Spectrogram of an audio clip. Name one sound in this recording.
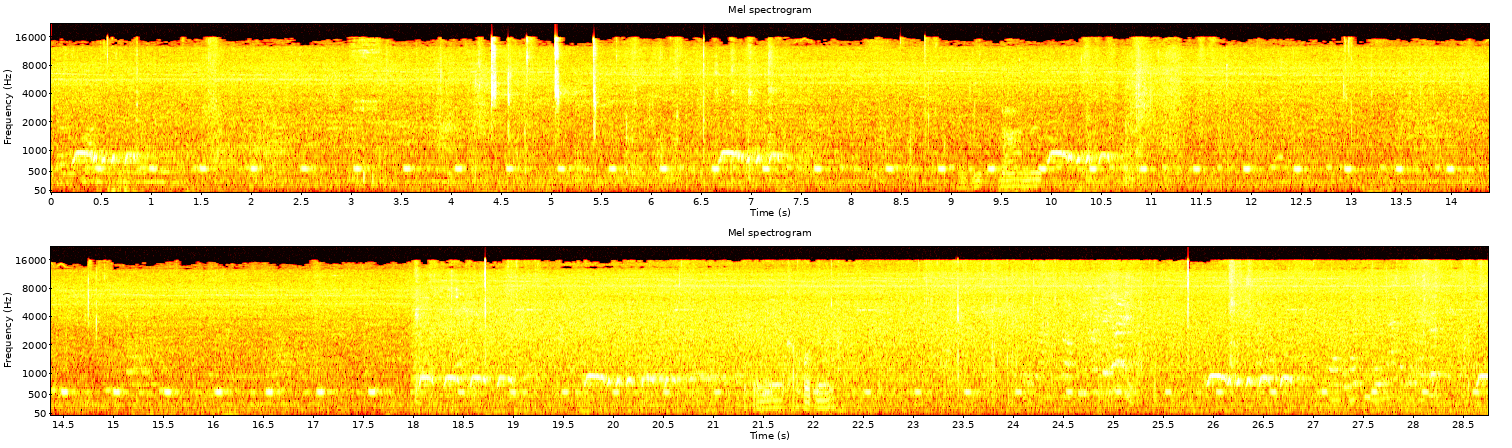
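A baby monkey squeaks in short, high chirps.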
